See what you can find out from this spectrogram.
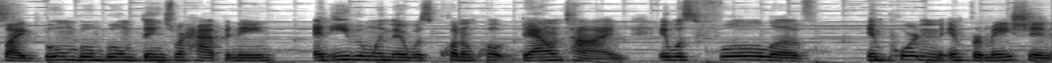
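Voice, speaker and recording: A woman's voice: fairly low pitch, a little mellow. A woman chatting casually as a podcast guest, explaining things in a rambling, emphatic way. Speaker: podcast guest, author and publisher. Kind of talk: casual interview chat.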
